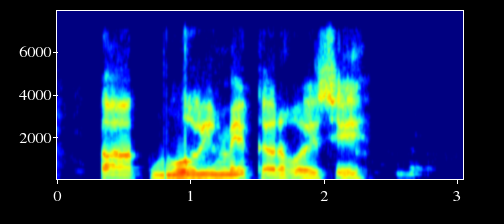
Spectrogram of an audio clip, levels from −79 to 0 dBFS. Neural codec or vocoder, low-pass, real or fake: codec, 24 kHz, 3 kbps, HILCodec; 7.2 kHz; fake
